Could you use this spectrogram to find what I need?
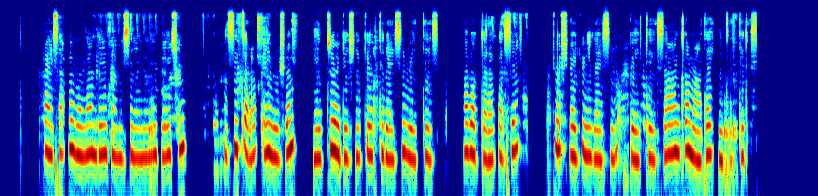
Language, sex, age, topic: Gamo, female, 25-35, government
